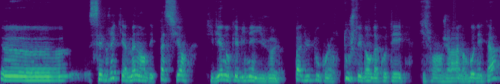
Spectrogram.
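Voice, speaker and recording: The speaker talks at a moderate pace with lively intonation. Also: man, fairly high pitch for a man. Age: 60s. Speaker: dentist. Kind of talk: webinar presentation. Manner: halting.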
